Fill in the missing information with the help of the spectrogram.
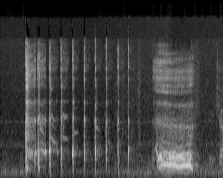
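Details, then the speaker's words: Imitated whooping cough: a run of about ten rapid coughs until all air is expelled, then a sudden long, high-pitched inspiratory whoop. "كاركترستيك لانه كل الهواء طلع تماما وراح ماخذ هواء كله فجأة بصوت اللي هي بسموها ذا هوب."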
